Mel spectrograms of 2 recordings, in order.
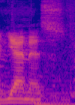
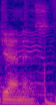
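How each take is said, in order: First: The name begins with a Y sound. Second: The name begins with a J sound. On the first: The speaker calls it right. "Yanis because it's uh in some languages the J's are counted as Y's" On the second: The speaker calls it wrong. "Not Janus"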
